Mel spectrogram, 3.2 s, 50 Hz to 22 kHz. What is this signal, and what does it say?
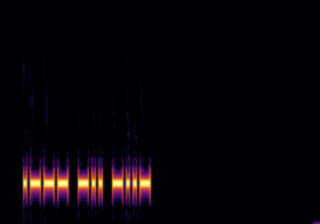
Morse code, heard as a keyed tone, about 34 wpm, 700 Hz. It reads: JDX
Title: USA Call Sign Postfixes - 3 Letters 35wpm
